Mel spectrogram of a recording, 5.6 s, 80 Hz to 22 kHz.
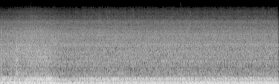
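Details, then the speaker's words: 2003 Ford F-150 5.4 L after idle air control valve replacement, in gear: steady, even low rumble with no hunting, surging or stumbling; idle much better and stays running, unlike before when it died at stoplights. "Idle's much better. Stays running, obviously that's a bonus."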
